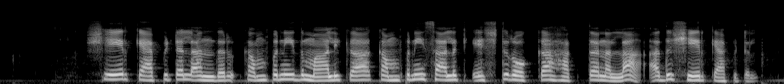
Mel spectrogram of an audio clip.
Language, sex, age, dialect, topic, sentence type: Kannada, female, 25-30, Northeastern, banking, statement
